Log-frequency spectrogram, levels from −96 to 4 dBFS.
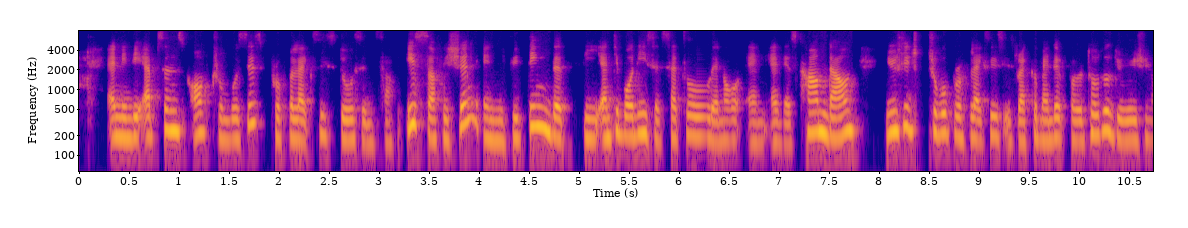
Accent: Malaysian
